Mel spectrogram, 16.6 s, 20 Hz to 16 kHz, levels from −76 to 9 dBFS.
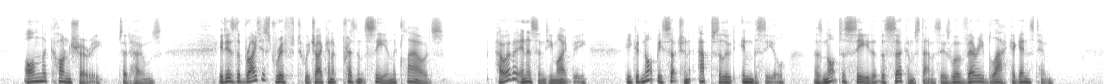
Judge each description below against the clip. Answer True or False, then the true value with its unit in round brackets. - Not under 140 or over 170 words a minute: True (160 wpm)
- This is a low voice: True (120 Hz)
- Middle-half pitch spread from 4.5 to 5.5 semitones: True (5.2 semitones)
